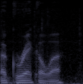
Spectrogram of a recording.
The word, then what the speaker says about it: Agricola: that agrica and yes thank you for the pronunciation correction it is Agricola Nota which yeah I agree sounds like some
